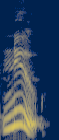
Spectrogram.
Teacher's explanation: it sounds a bit like you're trying to say an n and a y sound at the same time try to think of it as pronouncing an english n but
